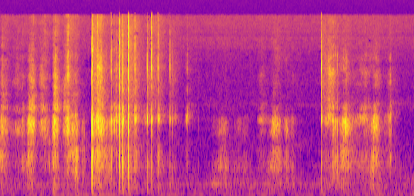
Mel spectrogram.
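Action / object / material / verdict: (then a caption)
tap / plastic phone case on a smartphone / plastic / none. Long nails scratch and tap the printed back of a frosted plastic phone case with black edges on a smartphone, held up in the hand. Quick, uneven bursts of dry scratching and sharp clicking taps come in clusters, with a loud flurry near one second and another burst after three seconds.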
